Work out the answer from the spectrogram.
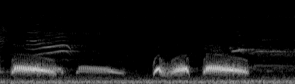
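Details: Spotted dove used as a trapping decoy, cooing to draw wild doves that never show up: low, throaty coo notes in two paired bursts, one long and one short, with faint thin whistles of other small birds above.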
